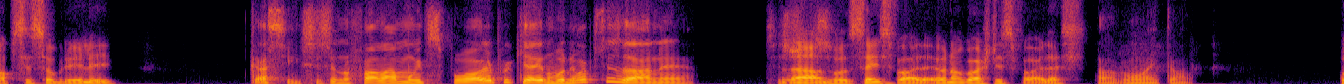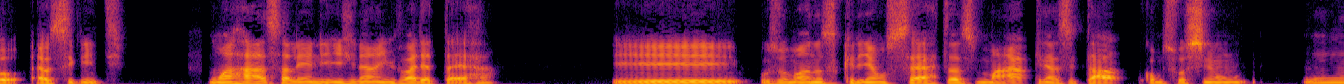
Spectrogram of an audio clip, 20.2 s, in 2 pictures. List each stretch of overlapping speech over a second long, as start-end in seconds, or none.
none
